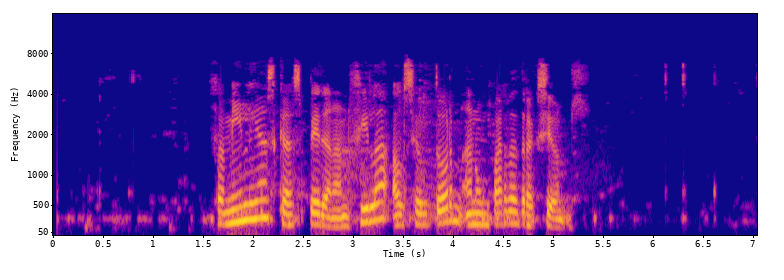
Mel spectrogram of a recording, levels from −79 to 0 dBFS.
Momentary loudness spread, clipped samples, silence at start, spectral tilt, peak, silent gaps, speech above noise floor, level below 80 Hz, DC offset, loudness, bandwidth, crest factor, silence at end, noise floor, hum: 6 LU; under 0.1%; 0.3 s; -5 dB/octave; 0 dBFS; none; 45 dB; -56 dBFS; under 0.1%; -14 LUFS; 7.8 kHz; 14 dB; 0.75 s; -59 dBFS; none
